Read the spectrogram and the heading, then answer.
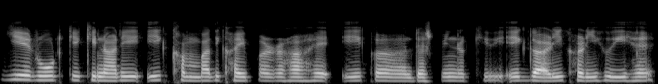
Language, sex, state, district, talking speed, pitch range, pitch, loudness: Hindi, female, Uttar Pradesh, Lalitpur, 180 wpm, 175-185 Hz, 180 Hz, -19 LUFS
